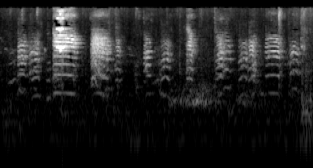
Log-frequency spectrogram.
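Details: Breeding pairs of zebra finches calling: clear, nasal, trumpet-like beeps in quick succession, with one louder, buzzier burst near the start and brief pauses between notes.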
